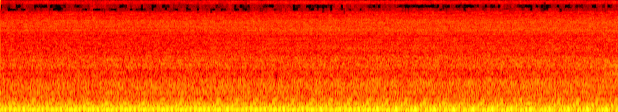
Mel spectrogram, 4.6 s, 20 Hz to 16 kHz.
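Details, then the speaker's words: 1973 Ford F100 XLT Ranger with swapped Gen 3 Coyote V8, custom headers and Borla exhaust: deep, even burble with steady low rumble, no knocks or misses; healthy normal idle with throaty exhaust. "and that's that gen 3 gen 3 coyote and it sounds absolutely fantastic with those custom headers and borla exhaust on it"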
